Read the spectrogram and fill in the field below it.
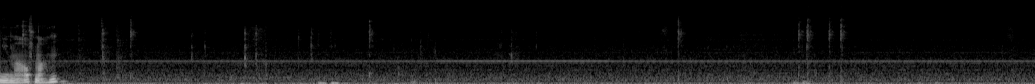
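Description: An electric train rolls slowly along the tracks.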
